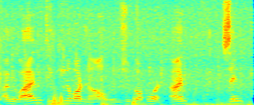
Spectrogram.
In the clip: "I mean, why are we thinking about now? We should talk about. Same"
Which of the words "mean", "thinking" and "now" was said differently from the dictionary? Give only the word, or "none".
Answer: thinking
